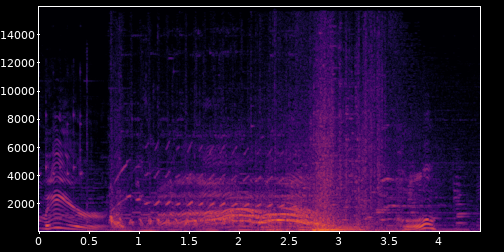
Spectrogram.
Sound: Gordon yelling

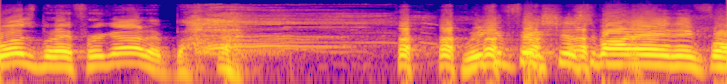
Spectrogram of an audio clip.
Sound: both laughing

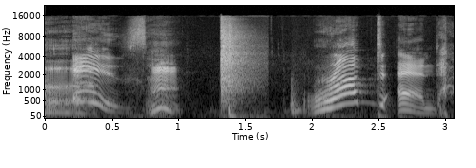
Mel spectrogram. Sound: Cleo cracks pointer

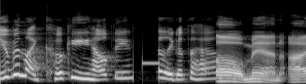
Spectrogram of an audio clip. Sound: beep

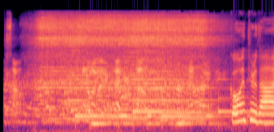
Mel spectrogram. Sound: saw buzzing

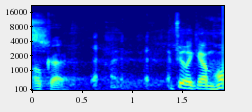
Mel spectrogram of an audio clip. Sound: inspector laughs

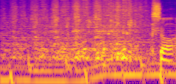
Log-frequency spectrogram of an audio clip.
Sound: scraping pan

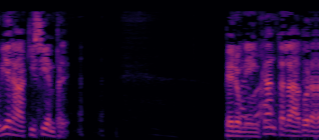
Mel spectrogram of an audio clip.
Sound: chuckles

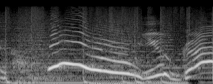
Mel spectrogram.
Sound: shouting

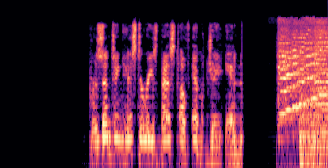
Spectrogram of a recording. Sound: with computer-generated male voice

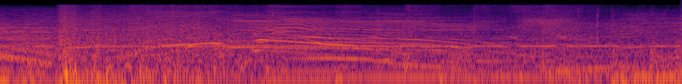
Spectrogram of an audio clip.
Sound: cheering

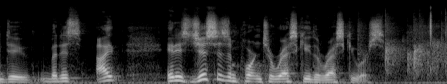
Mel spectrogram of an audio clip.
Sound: applause

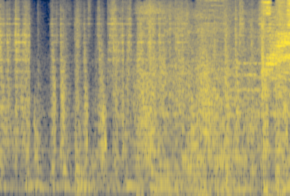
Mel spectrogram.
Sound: thunderclap; electricity snapping

